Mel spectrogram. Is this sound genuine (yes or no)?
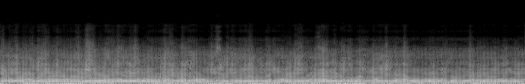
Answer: no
